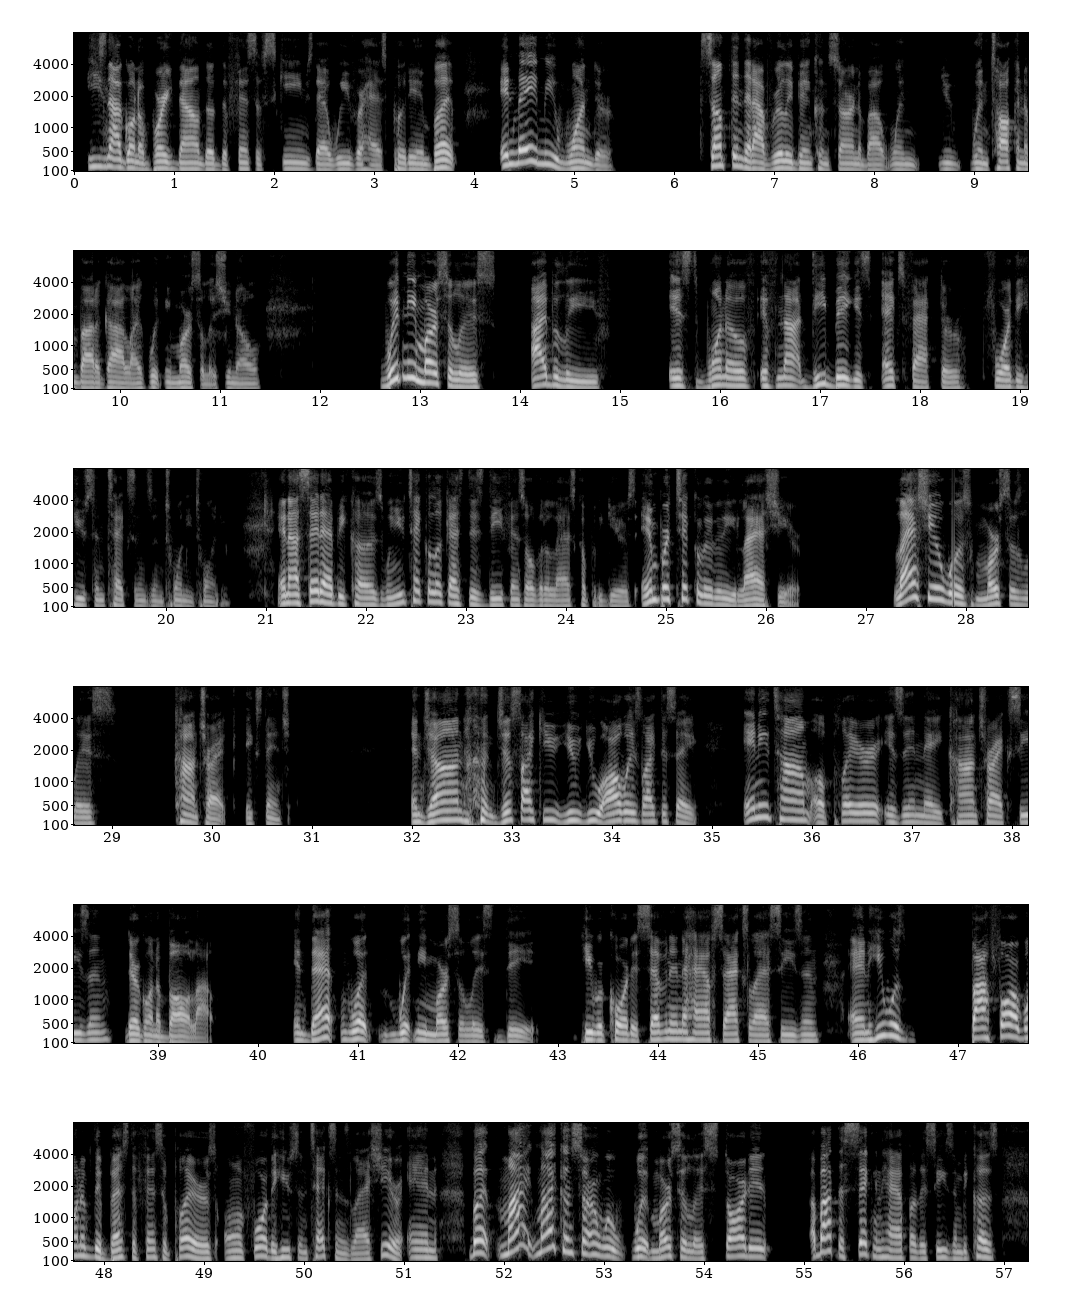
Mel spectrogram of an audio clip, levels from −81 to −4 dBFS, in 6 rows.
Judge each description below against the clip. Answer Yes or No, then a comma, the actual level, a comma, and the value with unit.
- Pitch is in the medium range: Yes, medium, 150 Hz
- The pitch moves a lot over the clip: Yes, wide, 5.8 semitones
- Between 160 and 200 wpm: Yes, average, 170 wpm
